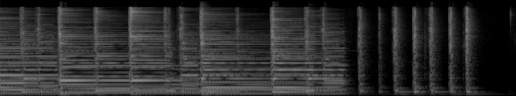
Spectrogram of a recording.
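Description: Acoustic guitar chords ring out in rhythmic strums, then give way to a quick run of short, choked, percussive muted strums.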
